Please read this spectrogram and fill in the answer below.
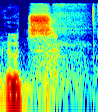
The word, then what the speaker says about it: Uz: Job lives in the land of Uz, looks like Uz, it's pronounced Uz, where he has clearly led a blessed life.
